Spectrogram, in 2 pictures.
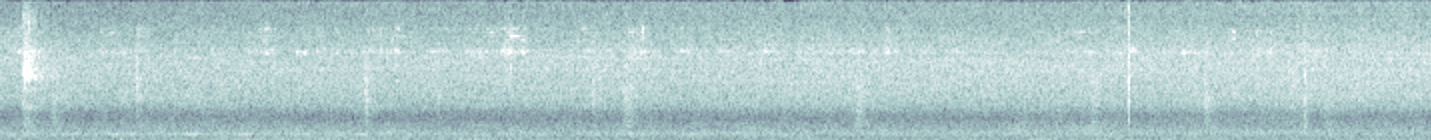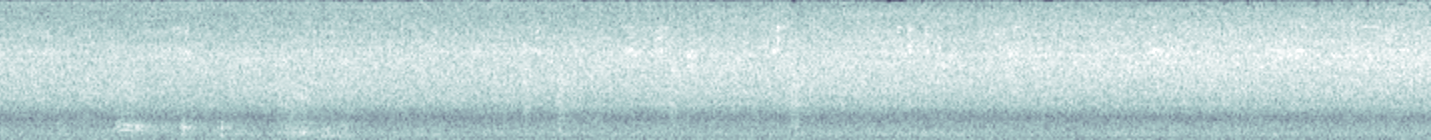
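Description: Horse hooves thud on soft sand at a canter.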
